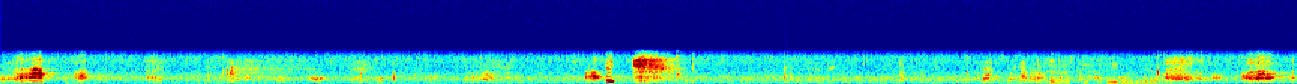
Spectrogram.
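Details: Crows calling, which reminded the recorder of parrots; scattered short, harsh broad calls and a brief evenly stacked, nasal call near the end, over a steady background hiss with a voice nearby.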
